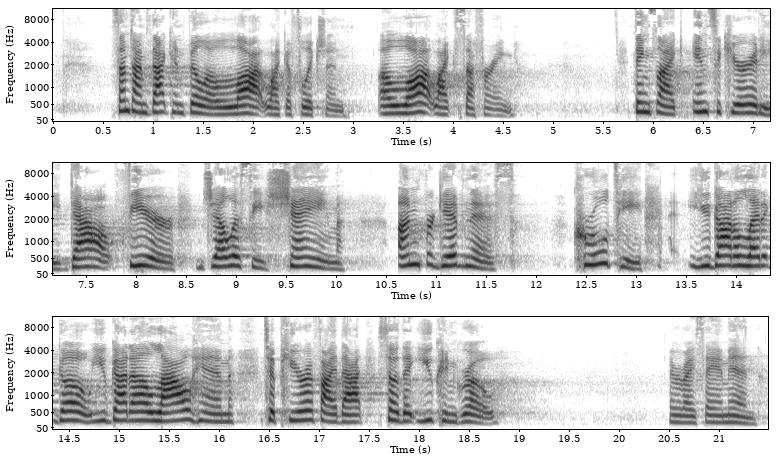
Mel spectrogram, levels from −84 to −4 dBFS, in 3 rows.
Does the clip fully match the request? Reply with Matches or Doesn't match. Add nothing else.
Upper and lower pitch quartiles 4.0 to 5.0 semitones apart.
Matches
